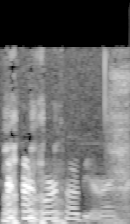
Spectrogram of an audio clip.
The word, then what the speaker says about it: agoraphobia: And it's been proven that he had this agoraphobia. Is that how you say it? – Mm-hmm. – Yeah, okay. I got it right.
